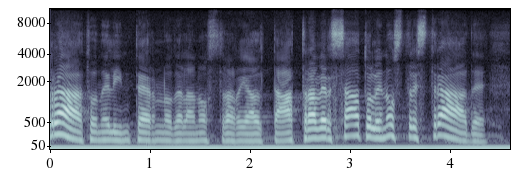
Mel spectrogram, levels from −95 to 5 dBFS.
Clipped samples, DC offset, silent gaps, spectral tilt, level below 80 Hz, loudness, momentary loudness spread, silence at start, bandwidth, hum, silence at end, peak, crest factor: under 0.1%; 6%; none; -5 dB/octave; -58 dBFS; -21 LUFS; 8 LU; 0 s; 11 kHz; none; 0.25 s; -4 dBFS; 16 dB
